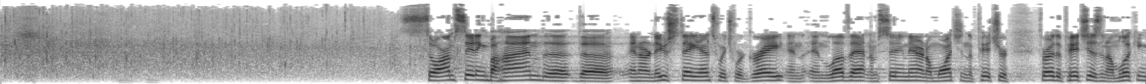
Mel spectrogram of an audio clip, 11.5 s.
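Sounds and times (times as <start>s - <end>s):
round of applause: 0.0s - 4.8s
speech: 4.3s - 11.4s.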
